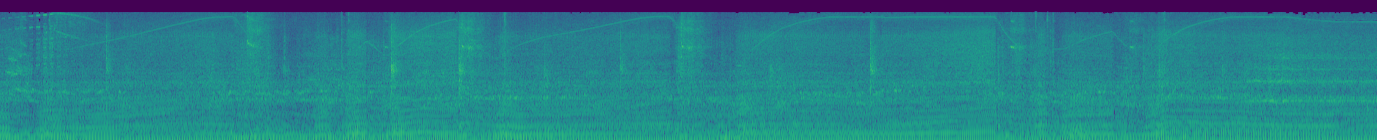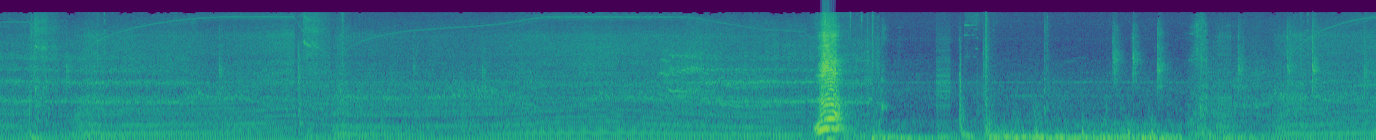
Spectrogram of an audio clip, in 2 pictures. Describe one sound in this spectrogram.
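Tyres squeal on the road.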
